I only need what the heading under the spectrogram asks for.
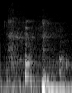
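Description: A quick breathy lead-in, then one abrupt, forceful sneeze that leaves a low, muffled rumble trailing off for a moment afterward. No one speaks.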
